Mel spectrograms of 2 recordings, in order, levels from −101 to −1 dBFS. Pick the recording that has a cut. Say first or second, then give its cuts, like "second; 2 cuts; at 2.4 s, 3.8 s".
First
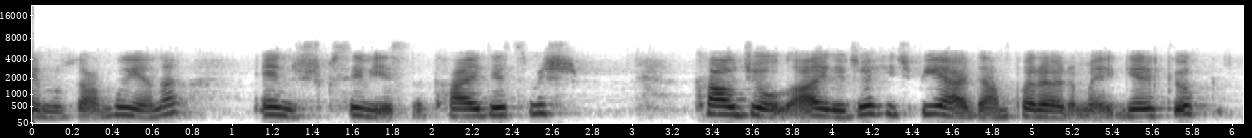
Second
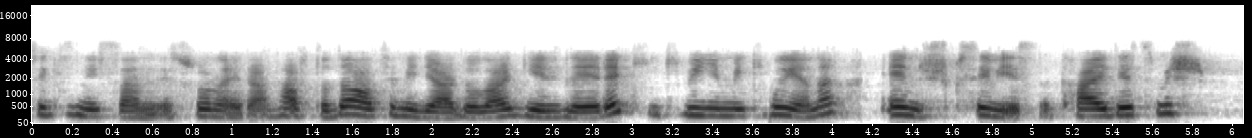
second; 2 cuts; at 3.7 s, 4.1 s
